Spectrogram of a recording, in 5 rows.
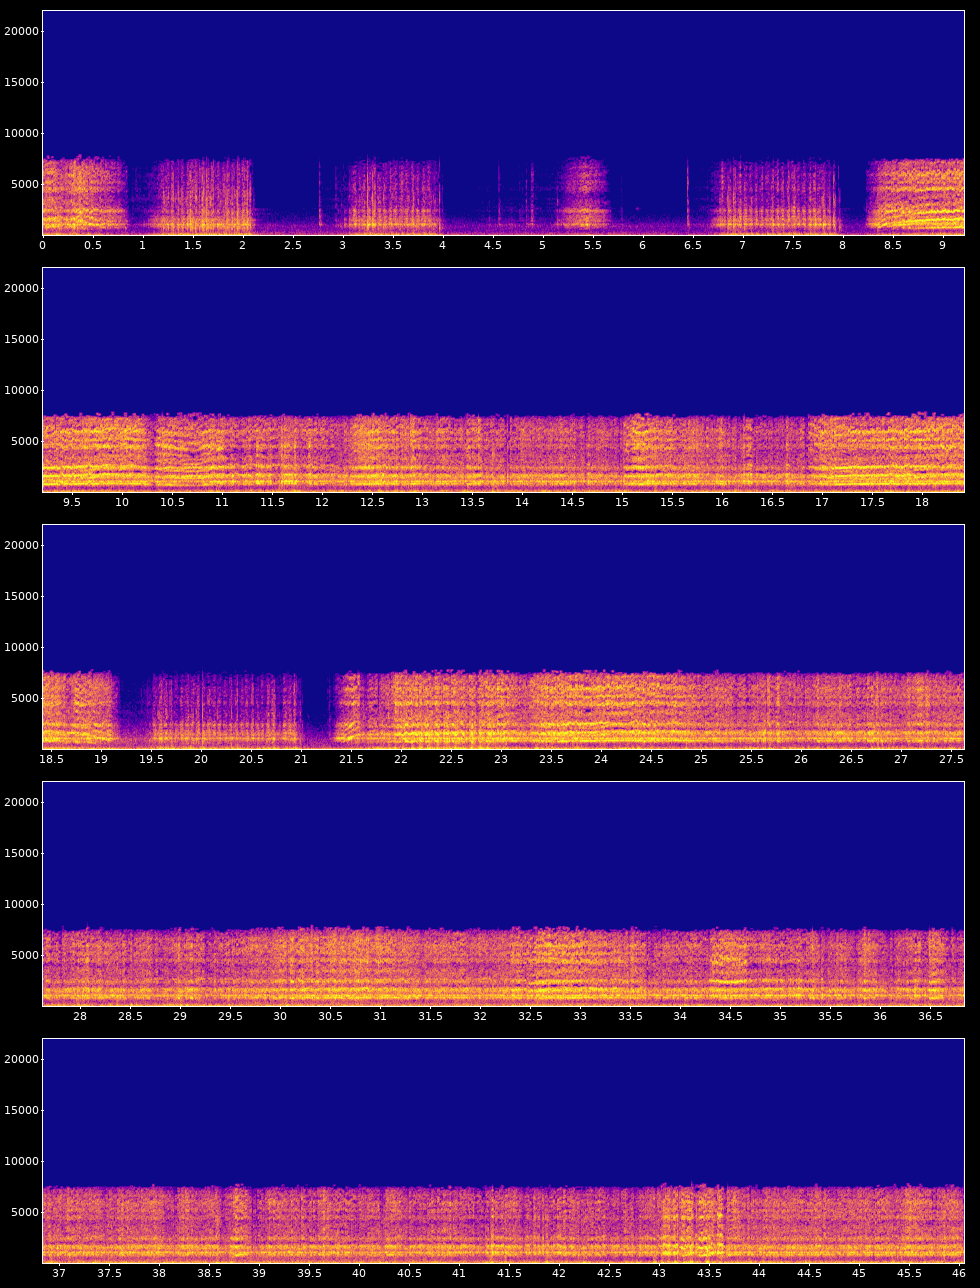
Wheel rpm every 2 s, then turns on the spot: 60, 10, 20, 30, 150, 220, 230, 230, 220, 130, 80, 220, 230, 230, 230, 240, 230, 230, 230, 230, 230, 230, 230.
0-4 6-8 18-20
